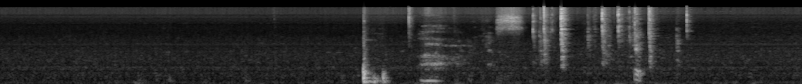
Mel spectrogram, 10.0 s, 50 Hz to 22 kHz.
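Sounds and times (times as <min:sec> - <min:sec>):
tools clicking and tapping: 0:06.5 - 0:08.6.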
